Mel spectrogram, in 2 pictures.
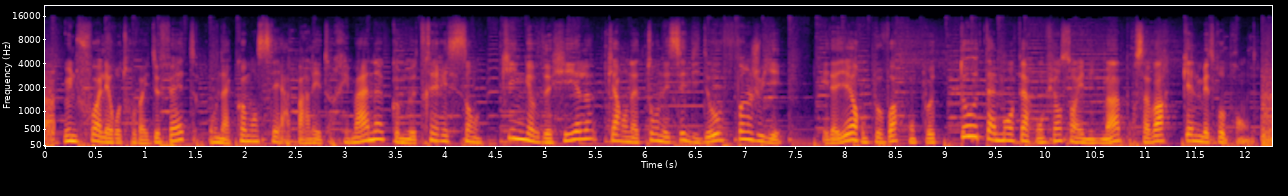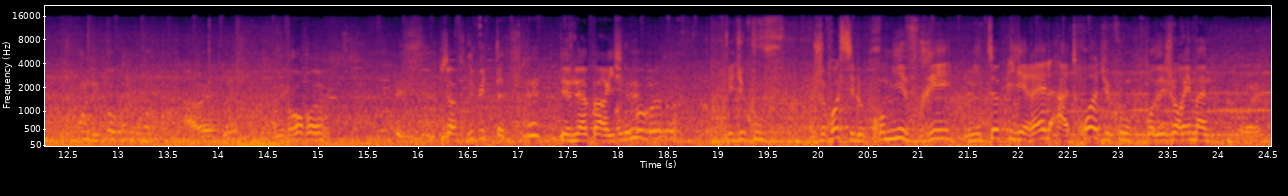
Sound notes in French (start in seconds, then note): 16.8 Rires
